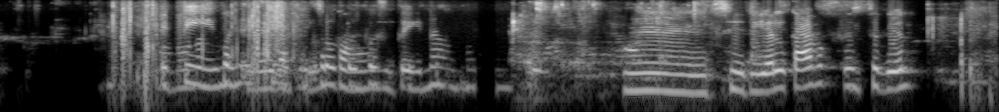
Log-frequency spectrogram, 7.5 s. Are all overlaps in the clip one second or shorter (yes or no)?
no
